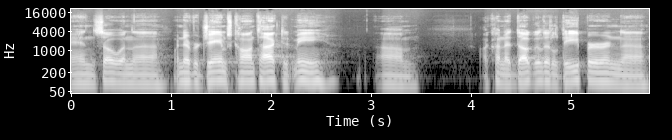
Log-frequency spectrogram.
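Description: A man with a Maritime Canadian accent talks at a moderate pace. His pitch is very deep and low, and his intonation fairly even. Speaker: business owner. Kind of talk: interview.

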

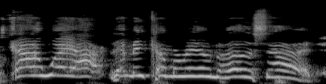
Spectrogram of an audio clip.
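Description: A man speaks in an extremely high, put-on character voice. Light background noise sits behind him. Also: moderate pace. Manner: urgent, shouting.

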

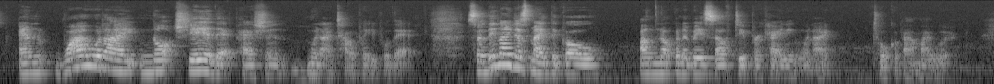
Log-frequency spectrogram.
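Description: Loudness swings widely at a moderate pace over noticeable background noise. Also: woman. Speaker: comedian, psychologist, MC and musician. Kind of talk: casual chat. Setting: podcast.

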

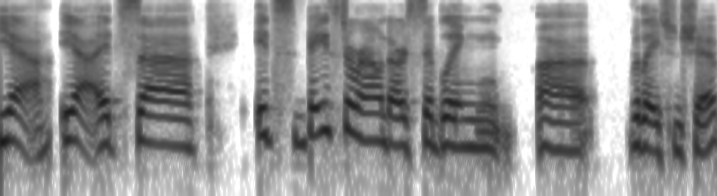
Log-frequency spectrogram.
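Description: A woman speaks at a very slow pace with a medium-pitched voice. The recording is very clean, with a silent background. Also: ordinary pitch variation, very even loudness. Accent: Canadian. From Ontario, Canada. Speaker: radio host and writer. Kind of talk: casual interview.

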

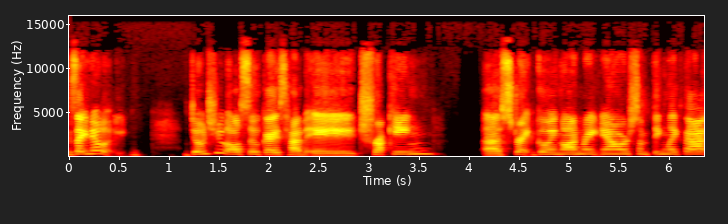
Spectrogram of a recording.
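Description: A woman with an American accent uses a raised, projected voice that is high, bright and sharp, keeping a moderate pace and ordinary pitch variation. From Bay Area, California. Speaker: podcaster and nanny. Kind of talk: casual chat. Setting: remote call from home.

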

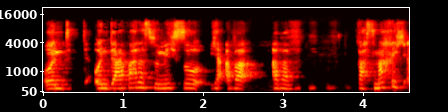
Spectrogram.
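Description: Her voice is somewhat breathy, and this woman's pitch sits in the medium range. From Namibia (Windhoek, German-Namibian community). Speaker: former film actress, personal development coach. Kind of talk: casual interview chat.

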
